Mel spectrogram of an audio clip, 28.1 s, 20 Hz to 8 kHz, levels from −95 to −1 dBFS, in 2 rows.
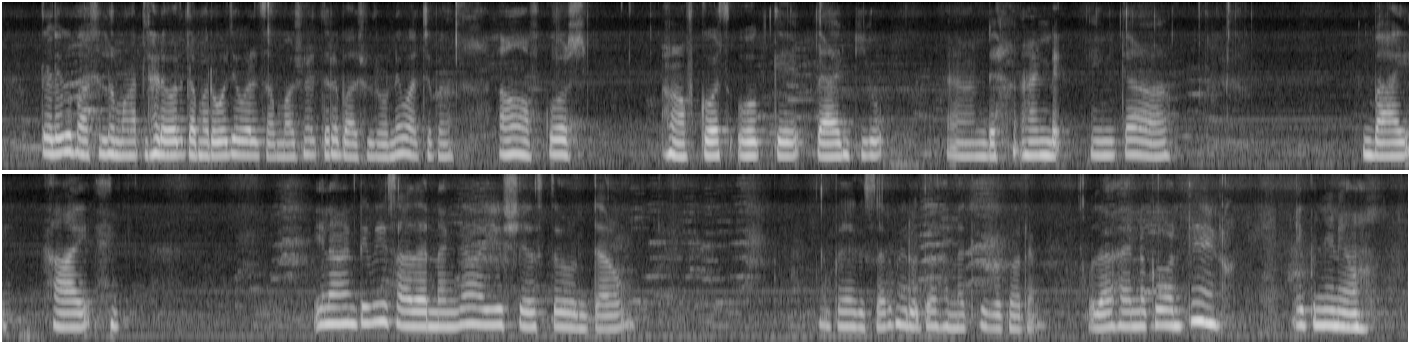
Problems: constant background noise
